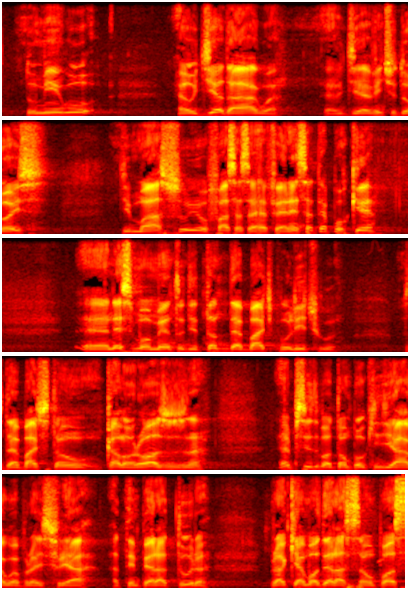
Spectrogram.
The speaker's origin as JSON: {"language": "Portuguese", "country": "Brazil", "said": "Eu, como brasileiro, com sentimento de patriotismo"}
